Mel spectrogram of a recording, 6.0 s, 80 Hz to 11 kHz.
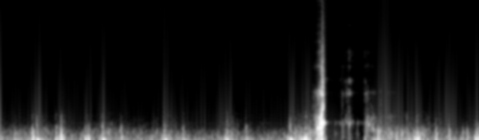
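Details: Heartbeat recorded after caffeine: low, regular heart thumps at roughly 75–80 beats a minute, with a brief handling noise midway.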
